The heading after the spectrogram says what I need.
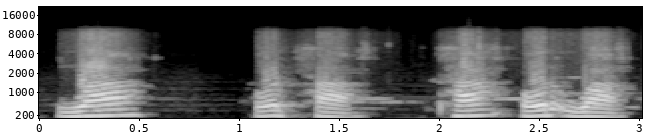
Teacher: ये उच्चारण करते समय जो नीचे का ओष्ठ है ये ऊपर दांतों को स्पर्श करता है। जो आपका ओंठ है ये दांतों को स्पर्श करता है, अतः ये दंतोष्ठ व्यंजन है कहा जाता है।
